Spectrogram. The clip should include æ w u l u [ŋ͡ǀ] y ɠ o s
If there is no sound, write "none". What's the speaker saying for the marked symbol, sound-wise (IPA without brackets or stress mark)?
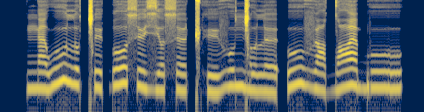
ǀ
